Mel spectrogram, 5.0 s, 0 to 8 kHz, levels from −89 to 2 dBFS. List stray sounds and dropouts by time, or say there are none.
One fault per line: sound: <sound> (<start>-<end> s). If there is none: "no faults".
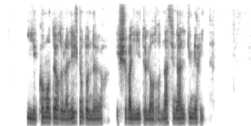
sound: dropout (1.5-1.6 s)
